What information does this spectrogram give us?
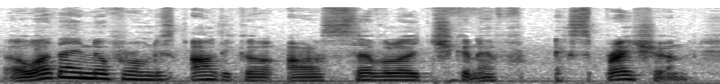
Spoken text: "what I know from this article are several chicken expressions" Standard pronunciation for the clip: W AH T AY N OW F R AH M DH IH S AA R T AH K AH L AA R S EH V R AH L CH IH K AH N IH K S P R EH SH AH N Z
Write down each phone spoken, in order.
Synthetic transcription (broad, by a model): W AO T AY N OW F R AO M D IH S AA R T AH K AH L AA R S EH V AH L CH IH K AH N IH K S P R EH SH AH N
